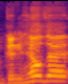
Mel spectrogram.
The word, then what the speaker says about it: Gunnhildr: I know there's an R at the end there, but it's Gunnhildr. That's how they pronounce it in game anyway.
